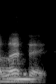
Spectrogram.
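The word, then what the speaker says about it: Lethe: merging, of navigating bardos and archives, of refusing lethy. Did I pronounce that right? Yeah. Leth.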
